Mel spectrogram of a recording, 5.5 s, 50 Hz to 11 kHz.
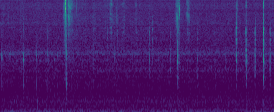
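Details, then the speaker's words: Mercedes 190SL Solex carburetor, which someone had worked on before, throttle linkage rocked by hand: sharp dry clicks in small clusters. The throttle shaft has play from normal wear, and the carburetors are a candidate for a full rebuild. "And you can hear the slop in the throttle shaft. All right, normal wear there"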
